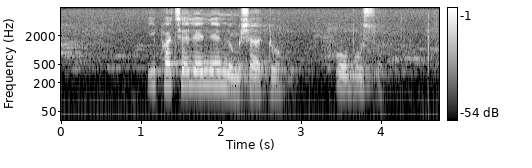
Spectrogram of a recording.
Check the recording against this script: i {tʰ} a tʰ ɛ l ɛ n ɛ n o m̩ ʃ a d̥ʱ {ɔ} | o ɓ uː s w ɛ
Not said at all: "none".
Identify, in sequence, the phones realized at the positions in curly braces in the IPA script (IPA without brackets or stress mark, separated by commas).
pʰ, ɔ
